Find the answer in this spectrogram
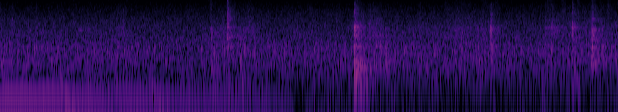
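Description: Near silence, with a few faint, short crackles and ticks from a hand kneading a crumbly baking-soda and shaving-cream mixture in a glass bowl.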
